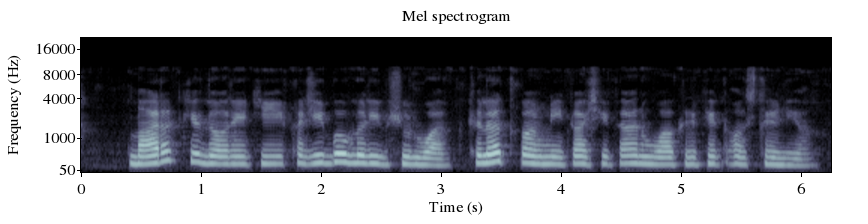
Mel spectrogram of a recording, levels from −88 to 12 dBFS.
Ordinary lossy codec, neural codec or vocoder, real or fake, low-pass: AAC, 64 kbps; autoencoder, 22.05 kHz, a latent of 192 numbers a frame, VITS, trained on one speaker; fake; 9.9 kHz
